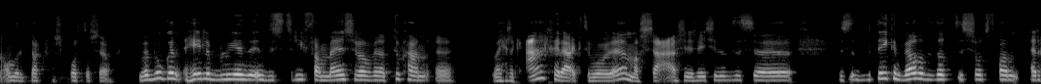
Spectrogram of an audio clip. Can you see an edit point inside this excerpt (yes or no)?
yes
